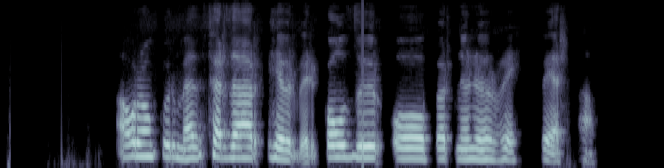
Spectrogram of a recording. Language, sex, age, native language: Icelandic, female, 60-69, Icelandic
